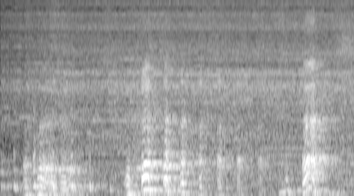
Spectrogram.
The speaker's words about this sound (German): So. Ihr seht, hier wird gearbeitet, es ist eine Baustelle und da darf die Geräuschkulisse nicht fehlen. Ne? Ihr müsst ja auch wirklich hören und sehen, dass ich hier war.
